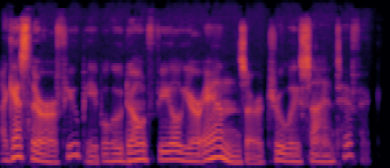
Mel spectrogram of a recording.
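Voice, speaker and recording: A man's voice: medium pitch, very animated, moderate pace, dark tone, no room sound, clean studio sound, lightly acted. A man voicing a cool, skeptical young woman. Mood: wary. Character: sharp, skeptical young female grad student. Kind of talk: audiobook character voice.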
